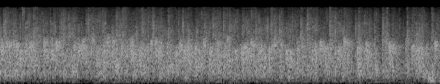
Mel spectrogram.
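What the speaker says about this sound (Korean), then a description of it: "박사님 나오실 때 함께 박수로 환영하겠습니다." Steady, dense applause from a church congregation welcoming a speaker, loud and continuous throughout with no pauses.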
